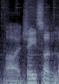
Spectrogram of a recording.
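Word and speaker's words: Jayson: I'm on Facebook and Instagram, Jason Lo. My name is spelled J-A-Y-S-O-N, L-O.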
